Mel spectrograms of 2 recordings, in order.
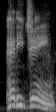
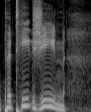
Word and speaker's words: Petit Jean: what is it how do you say it petty gene petty gene i'm saying petite gene yes that's because you're not from arkansas no of course i'm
